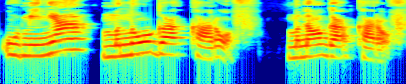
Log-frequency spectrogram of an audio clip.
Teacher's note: the voiced V from korova became devoiced when I say korov, because you remember it's at the end of a word.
